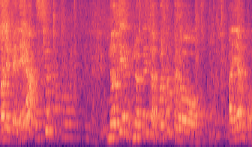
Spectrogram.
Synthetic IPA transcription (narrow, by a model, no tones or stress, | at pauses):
bale̞pe̞le̞a | not̪ennoest̪ajzðakweɾðope̞ɾo̞ | ajalo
